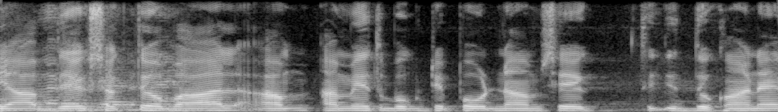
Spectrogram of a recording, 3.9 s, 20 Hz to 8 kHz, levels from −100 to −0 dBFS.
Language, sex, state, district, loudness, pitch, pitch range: Hindi, male, Chandigarh, Chandigarh, -17 LUFS, 145 Hz, 140-145 Hz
